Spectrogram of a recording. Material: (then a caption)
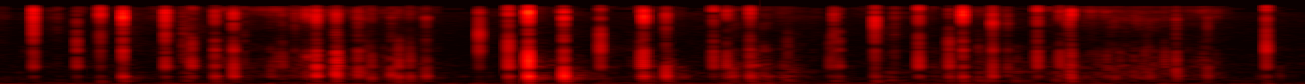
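Faux leather. Long fingernails tap and scratch the back and top of a small red croc-embossed faux leather clutch wallet with a flap and metal snap, standing upright. The result is a quiet, rapid string of short, dry taps and light scratching that stop dead with no ring, a few taps sharper than the rest.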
